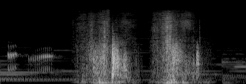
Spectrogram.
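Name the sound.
video game frog croaking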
